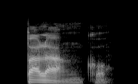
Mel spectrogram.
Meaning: 1. plank, board 2. gangway, plank
- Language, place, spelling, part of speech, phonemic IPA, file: Occitan, Béarn, palanca, noun, /paˈlaŋ.kɐ/, LL-Q14185 (oci)-palanca.wav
